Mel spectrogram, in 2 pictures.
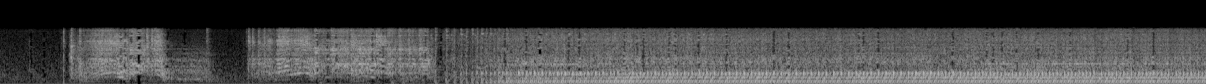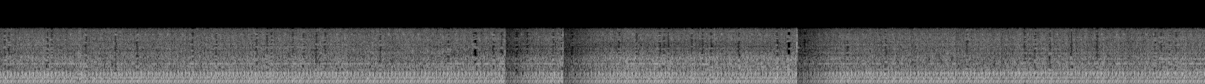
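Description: A John Deere 318 lawn tractor's Onan engine cranks briefly, catches and then settles into a steady, loud idle that runs on with a couple of short dips in level.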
